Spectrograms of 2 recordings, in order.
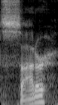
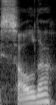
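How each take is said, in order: First: The word is said a non-Australian way. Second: The word is said the Australian way. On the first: "not solder" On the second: "I'm from Australia, so we say solder"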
